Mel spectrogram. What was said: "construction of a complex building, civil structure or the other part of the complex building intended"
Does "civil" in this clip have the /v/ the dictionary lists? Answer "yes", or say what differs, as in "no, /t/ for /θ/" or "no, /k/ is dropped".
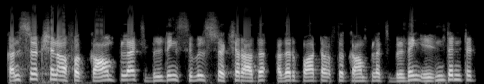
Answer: yes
